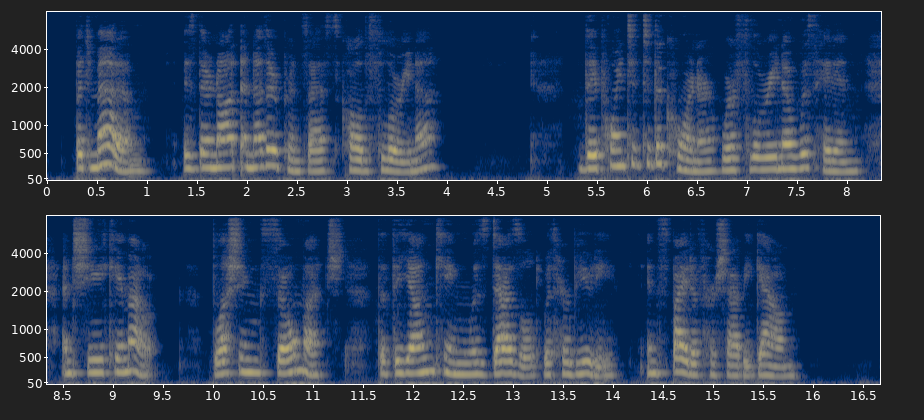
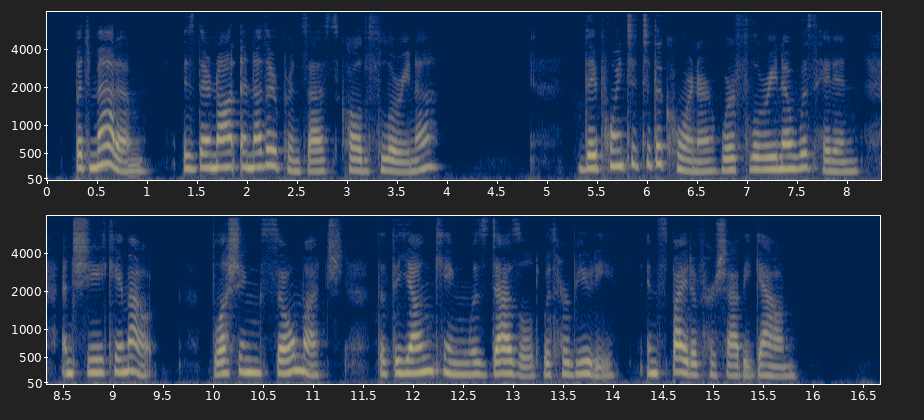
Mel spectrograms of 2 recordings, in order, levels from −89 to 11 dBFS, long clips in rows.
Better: second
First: room echo; dies away in 0.2 s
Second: none

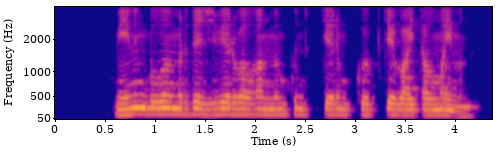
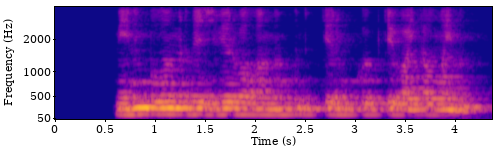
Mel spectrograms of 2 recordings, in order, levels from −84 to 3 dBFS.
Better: first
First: none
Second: room echo; dies away in 0.9 s

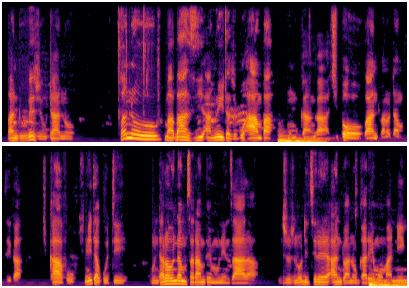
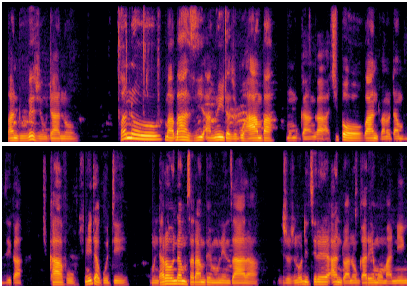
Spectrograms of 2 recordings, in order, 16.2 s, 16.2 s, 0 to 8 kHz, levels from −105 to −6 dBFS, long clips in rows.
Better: second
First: noise reduction (classical method spectral subtraction)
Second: none

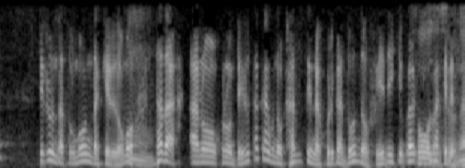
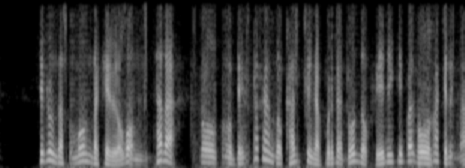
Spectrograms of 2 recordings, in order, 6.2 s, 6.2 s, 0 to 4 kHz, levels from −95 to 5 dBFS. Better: first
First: none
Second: noise reduction (neural separator model SepFormer WHAMR!)

